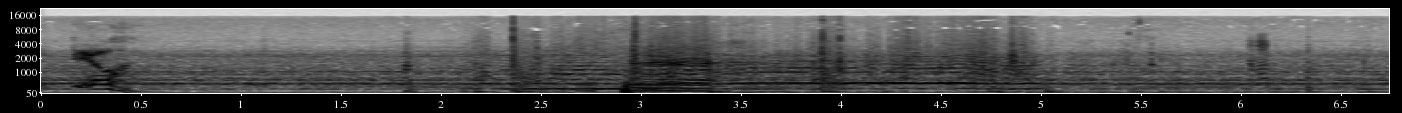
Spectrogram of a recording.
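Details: Honey bees at a hive at "The Mountain" during a 22/6/29 check; a steady droning hum with a passing bee swooping by early on and a sharp knock near the middle.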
